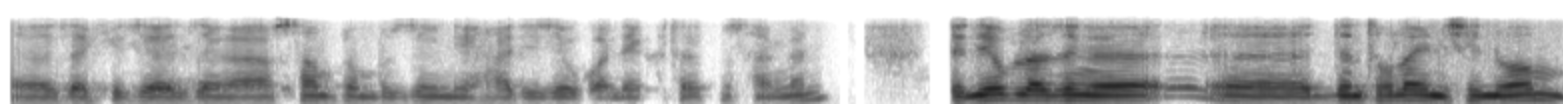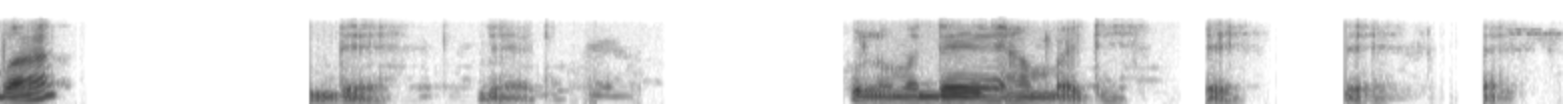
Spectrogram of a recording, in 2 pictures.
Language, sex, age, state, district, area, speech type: Bodo, male, 60+, Assam, Udalguri, urban, conversation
